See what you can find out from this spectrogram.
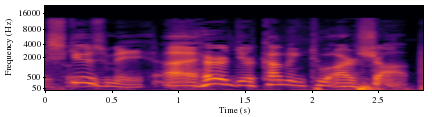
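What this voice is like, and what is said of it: Terrible put-on Romanian accent. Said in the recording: “I put on my best debonair Romanian accent ... which was terrible, obviously ... Didn't realize you were Dracula.”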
